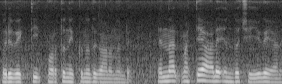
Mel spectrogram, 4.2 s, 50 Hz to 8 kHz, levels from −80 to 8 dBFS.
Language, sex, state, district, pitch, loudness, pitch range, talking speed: Malayalam, male, Kerala, Kasaragod, 145 Hz, -15 LUFS, 140-155 Hz, 140 wpm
